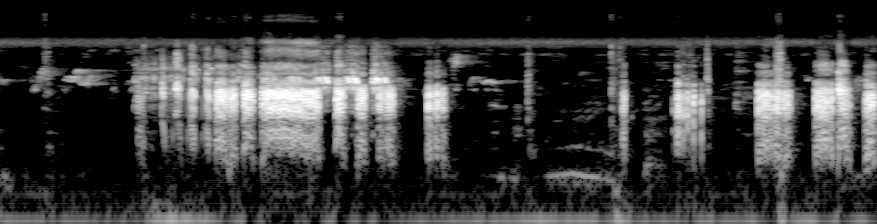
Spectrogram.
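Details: Stork-billed kingfisher calling nonstop, a recording intended for training other songbirds: harsh, screechy bursts in irregular clusters, some long and grating, with short gaps of quiet between them.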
